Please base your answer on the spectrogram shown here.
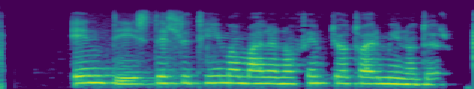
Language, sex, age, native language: Icelandic, female, 18-19, Icelandic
